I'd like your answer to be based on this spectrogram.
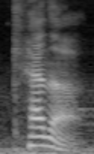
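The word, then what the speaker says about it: Kena: And I got a notification on my watch, Kana, that's how it's pronounced, Kana Bridge of Spirits is delayed until early 2021 on PS5 and PS4.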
